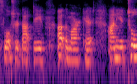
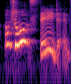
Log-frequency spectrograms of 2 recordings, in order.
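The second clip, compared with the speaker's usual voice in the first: cheerful Paik; 13 semitones higher, 8 dB louder than usual. A narrator's reading. Paik reassures shocked king.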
